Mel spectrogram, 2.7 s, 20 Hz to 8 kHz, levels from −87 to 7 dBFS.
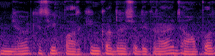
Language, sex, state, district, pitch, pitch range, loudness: Hindi, male, Bihar, Bhagalpur, 145 Hz, 140-155 Hz, -31 LUFS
